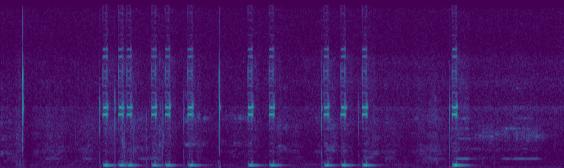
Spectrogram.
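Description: Short clicks of a phone keyboard sound as someone types.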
